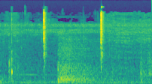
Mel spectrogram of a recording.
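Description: A lighter flame flares with a short whoosh.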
